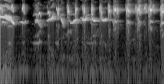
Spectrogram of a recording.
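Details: Sharp song of an Oriental magpie-robin, used to provoke rivals: a quick, even run of clipped high notes, repeated several times a second, opening with a few slurred whistles.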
